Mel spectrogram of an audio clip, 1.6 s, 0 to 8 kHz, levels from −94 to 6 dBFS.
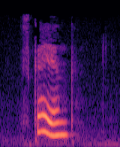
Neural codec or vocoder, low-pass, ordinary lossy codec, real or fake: vocoder, 44.1 kHz, 128 mel bands every 256 samples, BigVGAN v2; 7.2 kHz; MP3, 24 kbps; fake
